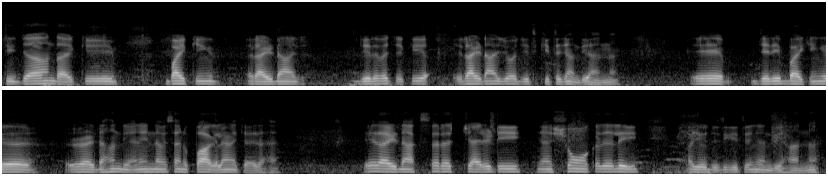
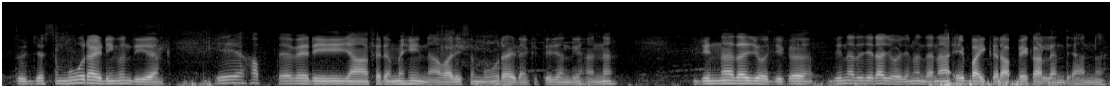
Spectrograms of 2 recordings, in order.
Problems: constant background noise, background conversations at intervals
